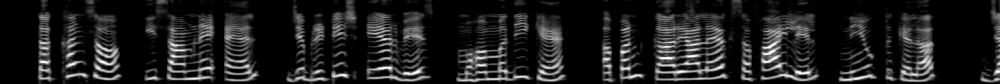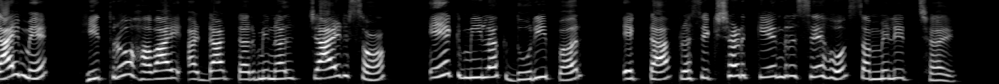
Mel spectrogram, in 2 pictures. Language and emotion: Maithili, neutral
